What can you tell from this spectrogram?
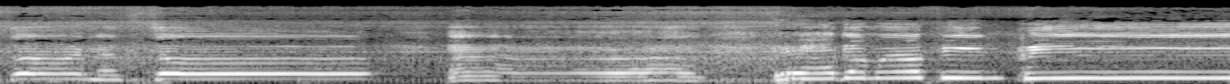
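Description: Singing voice holding long, steady notes in a slow melody, with short breaks between the phrases.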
